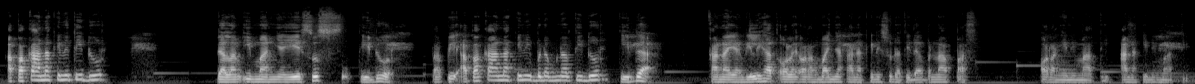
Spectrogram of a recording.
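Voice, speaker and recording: A man, a pastor giving a casual, chatty Bible teaching and often checking in with his listeners. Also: lowish voice.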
